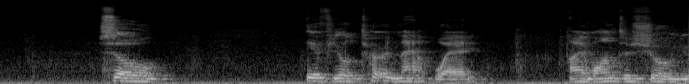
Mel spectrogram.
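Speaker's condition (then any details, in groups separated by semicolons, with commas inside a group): ALS; degenerative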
